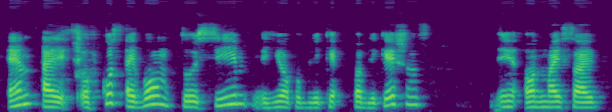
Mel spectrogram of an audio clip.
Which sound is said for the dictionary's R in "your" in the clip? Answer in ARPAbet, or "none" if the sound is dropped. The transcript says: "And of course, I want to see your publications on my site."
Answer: L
